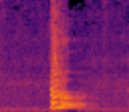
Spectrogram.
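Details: Single loud, abrupt bark from Molly the Beagle, excited by a brush, with a brief tail that fades into a quiet indoor background.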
